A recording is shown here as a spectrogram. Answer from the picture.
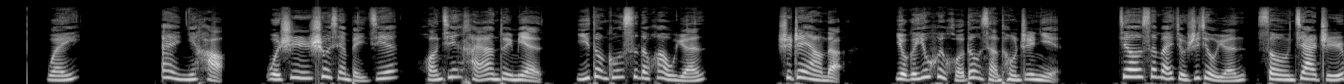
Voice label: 女 真人电话, 国语女声配音 彩铃广告; 银利移动专营店

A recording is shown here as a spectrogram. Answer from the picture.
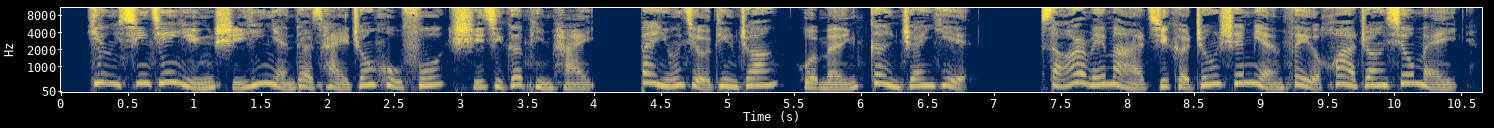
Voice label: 女 宣传广告 半永久定妆美容广告

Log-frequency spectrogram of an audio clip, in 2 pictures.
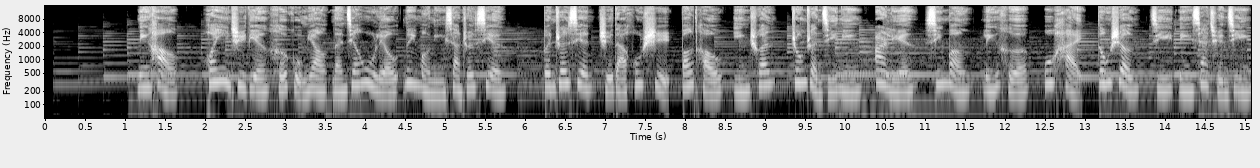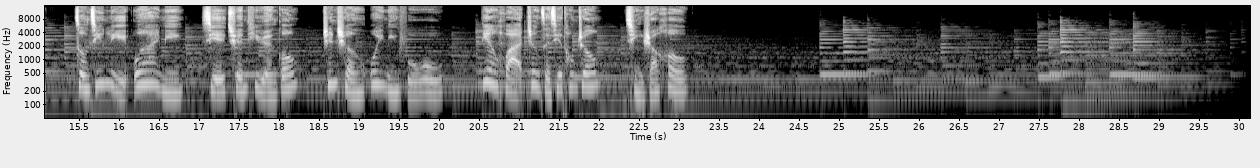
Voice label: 女 彩铃 物流; 河古庙南江物流

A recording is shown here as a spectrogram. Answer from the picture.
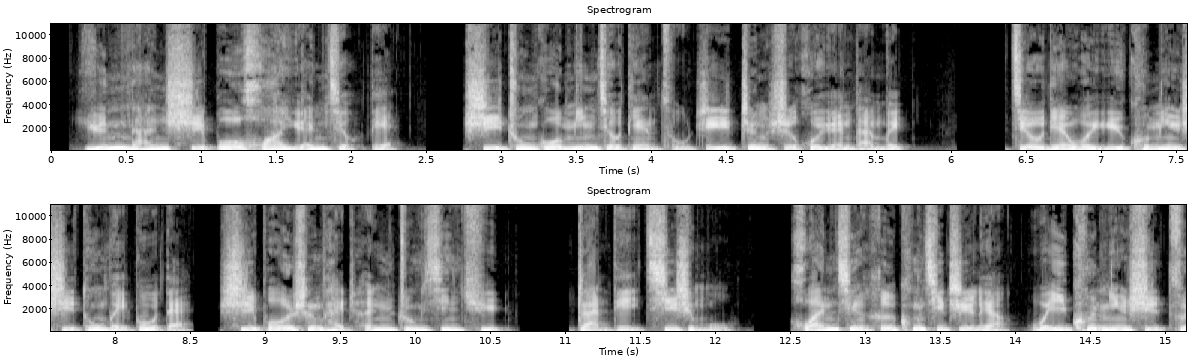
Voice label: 男 企业宣传 酒店宣传; 云南世博花园酒店

